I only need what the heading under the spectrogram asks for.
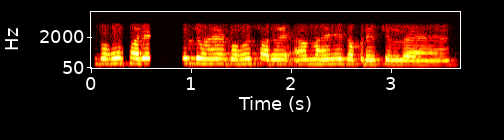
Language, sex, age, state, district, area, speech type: Hindi, female, 30-45, Uttar Pradesh, Azamgarh, rural, conversation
